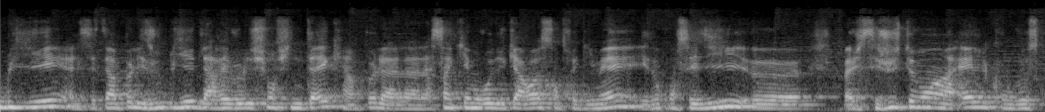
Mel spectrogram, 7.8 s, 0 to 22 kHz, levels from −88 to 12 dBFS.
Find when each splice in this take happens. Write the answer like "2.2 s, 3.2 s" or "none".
none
